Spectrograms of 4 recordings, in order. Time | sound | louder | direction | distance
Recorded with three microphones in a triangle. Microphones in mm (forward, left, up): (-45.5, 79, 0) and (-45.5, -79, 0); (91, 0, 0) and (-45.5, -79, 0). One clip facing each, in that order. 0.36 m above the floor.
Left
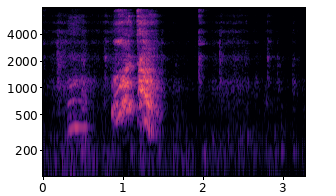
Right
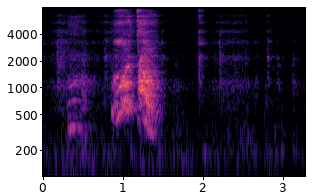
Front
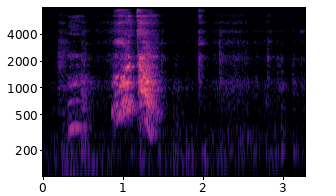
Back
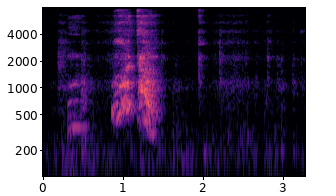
0.3 | a sneeze | left 2 dB, even | straight behind | 1.5 m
